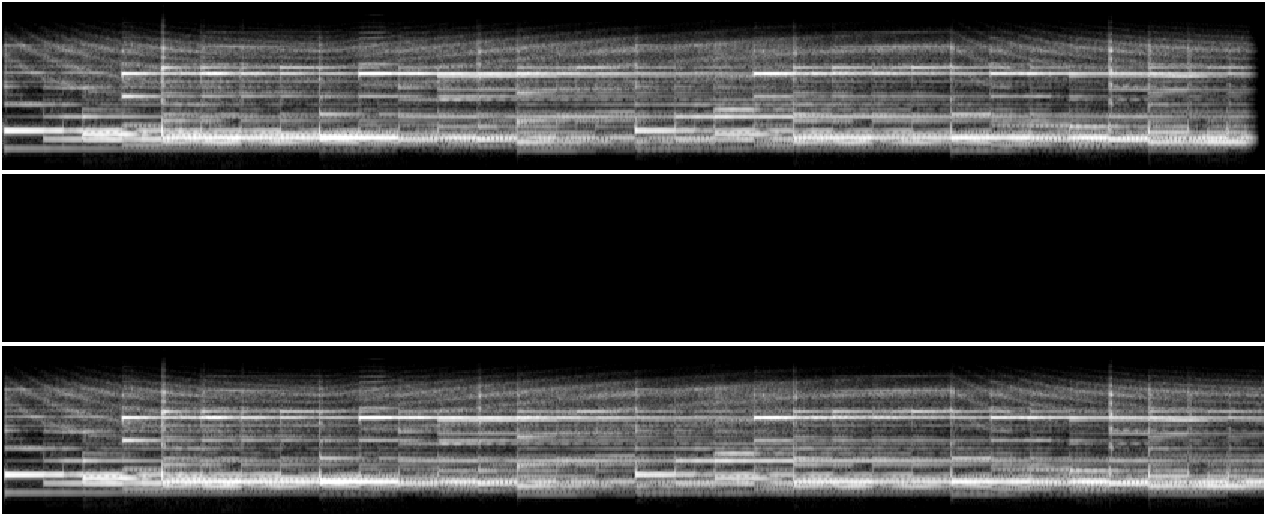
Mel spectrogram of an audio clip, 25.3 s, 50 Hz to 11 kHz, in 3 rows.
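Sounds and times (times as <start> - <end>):
bells with delay in a trap melody loop in F sharp minor: 0.0 - 8.4, 16.9 - 25.2.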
